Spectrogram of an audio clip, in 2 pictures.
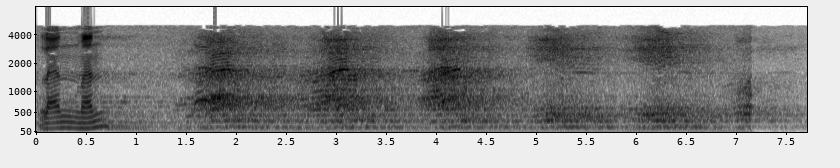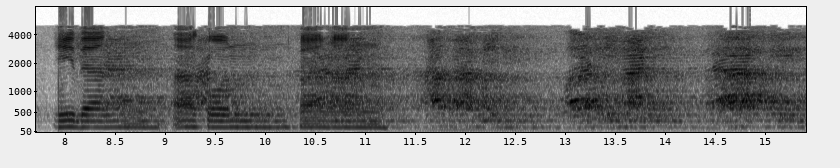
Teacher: Karena memang itulah haknya huruf nun kita beri gunnah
